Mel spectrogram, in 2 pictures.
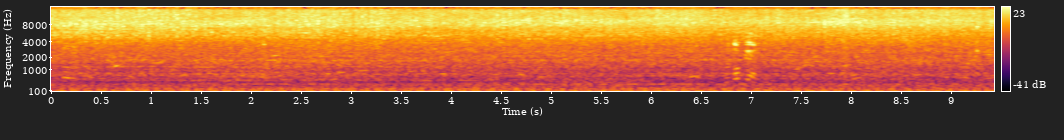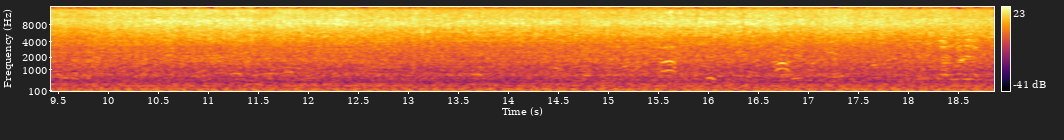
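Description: A crowd of men murmur and call out nearby.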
